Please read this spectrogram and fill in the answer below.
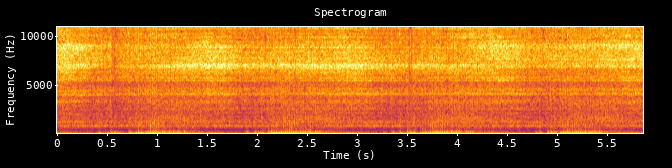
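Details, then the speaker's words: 1970 VW Type 2 Westfalia bus with swapped Toyota Tacoma 3RZ engine, ECU with factory O2 sensor, new short exhaust: engine surges and sags about once a second, hunting rather than idling; wiring not sorted and no cooling system yet. "It's got some runnability issues because the wiring isn't sorted and we have no cooling system, but it sounds so much better than it did before."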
